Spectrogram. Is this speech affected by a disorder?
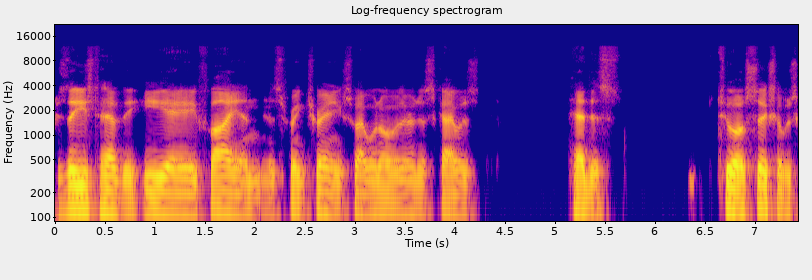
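Yes: Parkinson's disease; man nearly 66, no longer flies planes because of Parkinson's.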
